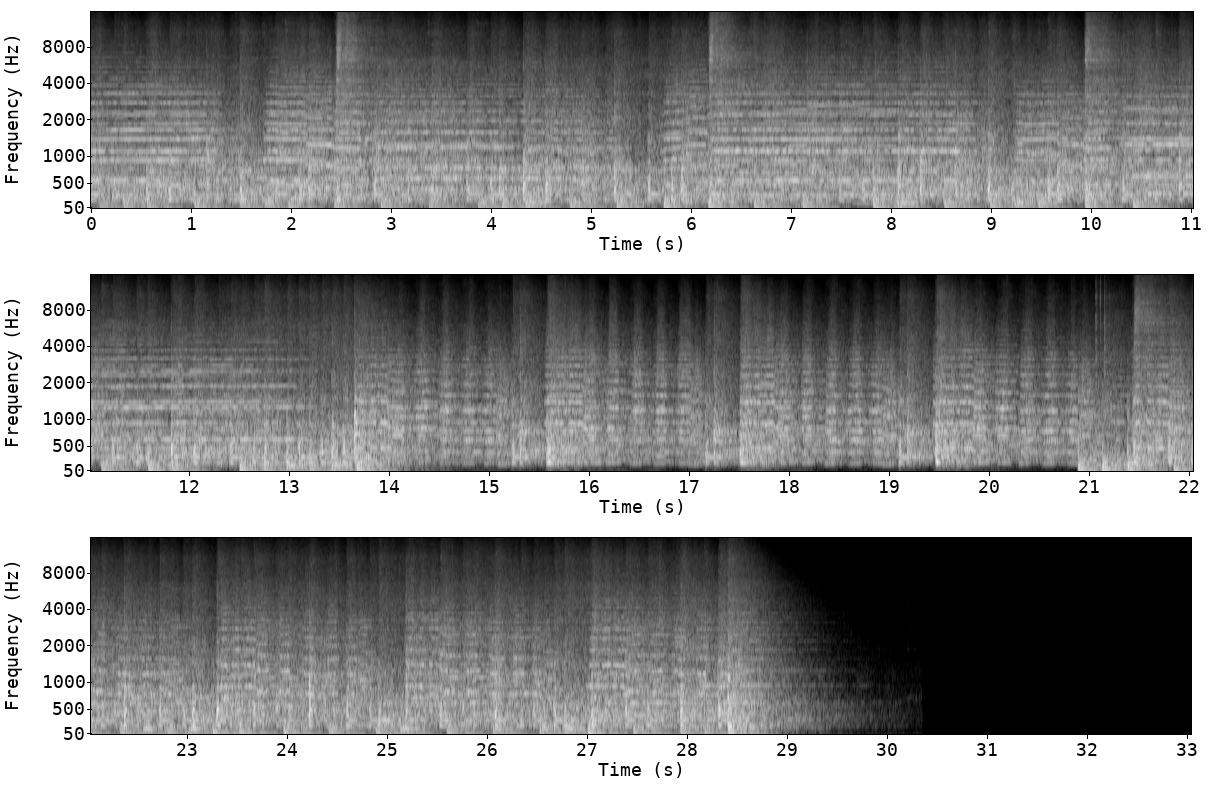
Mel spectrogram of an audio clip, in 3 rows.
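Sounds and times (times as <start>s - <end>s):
steady drum beat: 0.0s - 14.6s, 20.9s - 29.1s
trumpets and trombones: 0.0s - 29.6s.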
